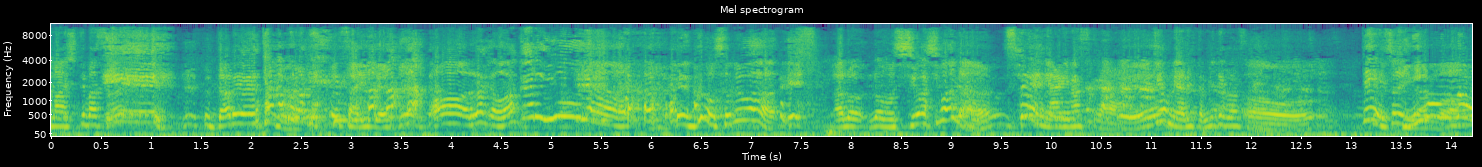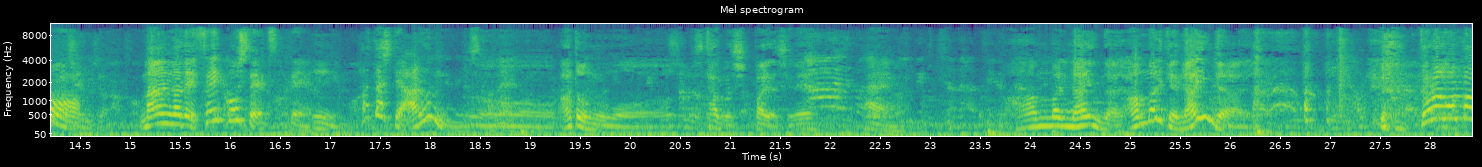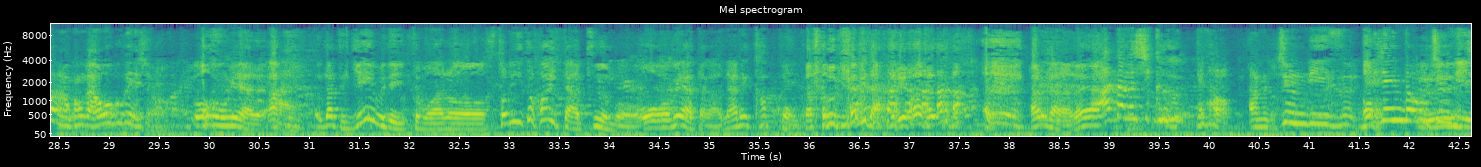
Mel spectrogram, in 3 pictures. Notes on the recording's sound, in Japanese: やかましい居酒屋で録りました。声張ってます。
